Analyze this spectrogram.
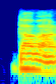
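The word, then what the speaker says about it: דָּבָר: O sea, davar. Aquí tengo el sustantivo davar. Tenemos una sílaba abierta, da, y una sílaba cerrada, var. Aquí cae el acento, davar.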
